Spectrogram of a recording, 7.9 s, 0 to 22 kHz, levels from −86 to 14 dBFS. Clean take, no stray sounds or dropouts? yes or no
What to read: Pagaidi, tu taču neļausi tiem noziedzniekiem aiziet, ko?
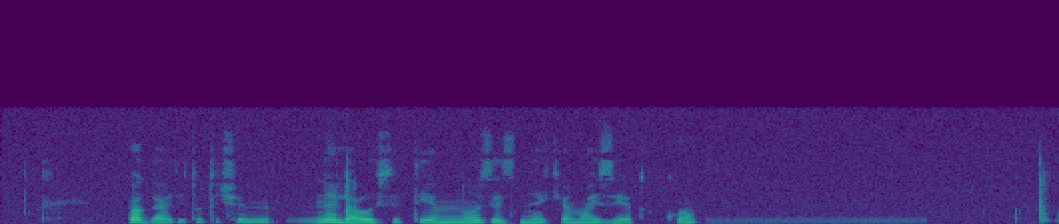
yes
